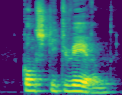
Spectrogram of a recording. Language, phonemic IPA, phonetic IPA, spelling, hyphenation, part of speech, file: Dutch, /ˌkɔn.sti.tyˈeː.rə(n)/, [kɔnstityˈɥeːrə(n)], constitueren, con‧sti‧tu‧e‧ren, verb, Nl-constitueren.ogg
- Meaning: 1. to constitute 2. to be established; to be enacted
